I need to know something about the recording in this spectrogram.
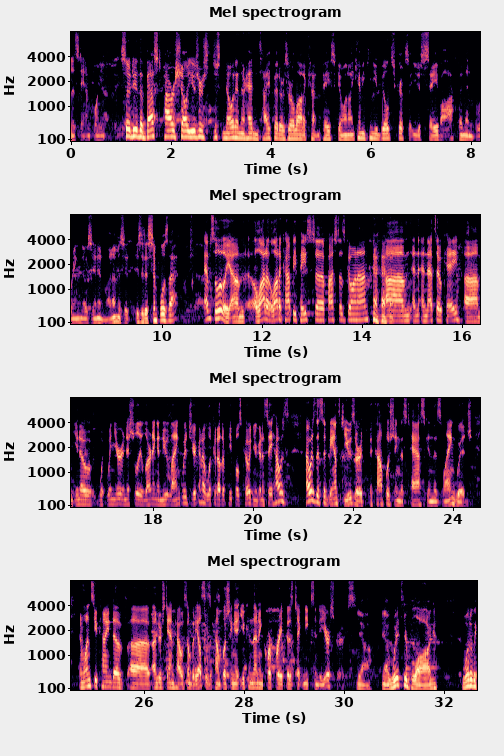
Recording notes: We are live from the Heartland Developer Conference in Omaha, Nebraska or HDC15.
